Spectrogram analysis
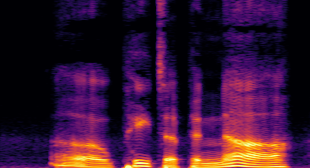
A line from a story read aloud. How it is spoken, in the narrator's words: I groaned inwardly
